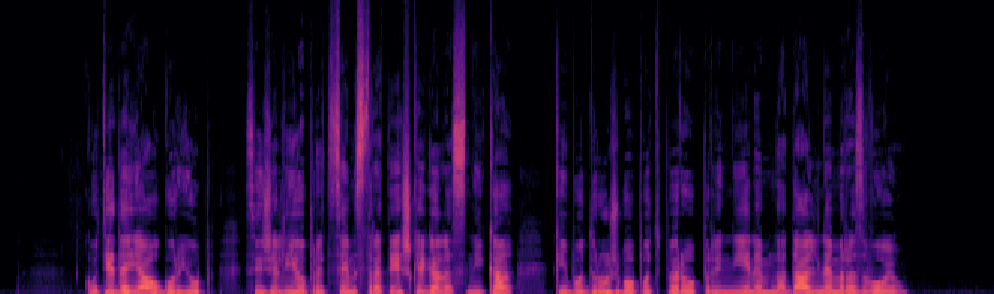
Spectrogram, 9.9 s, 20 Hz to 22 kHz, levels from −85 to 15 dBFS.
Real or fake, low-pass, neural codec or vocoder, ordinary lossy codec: real; none; none; none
